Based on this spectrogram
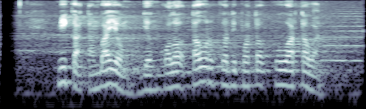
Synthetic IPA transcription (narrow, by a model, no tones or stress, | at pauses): mikaʔt̪ambajɔŋd͡ʒɨŋkɔlɔʔt̪aurkɨrdipɔt̪ɔʔkuwart̪awan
